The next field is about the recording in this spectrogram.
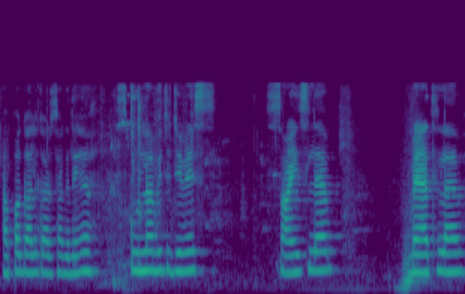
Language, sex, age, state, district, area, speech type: Punjabi, female, 30-45, Punjab, Shaheed Bhagat Singh Nagar, urban, spontaneous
